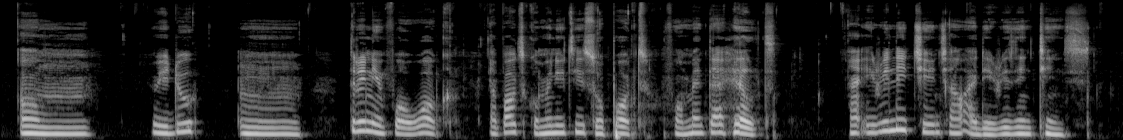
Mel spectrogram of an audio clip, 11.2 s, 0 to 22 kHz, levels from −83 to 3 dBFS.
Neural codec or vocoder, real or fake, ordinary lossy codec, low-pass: none; real; none; none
